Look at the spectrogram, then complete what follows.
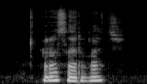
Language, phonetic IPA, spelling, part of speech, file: Polish, [rɔˈzɛrvat͡ɕ], rozerwać, verb, LL-Q809 (pol)-rozerwać.wav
